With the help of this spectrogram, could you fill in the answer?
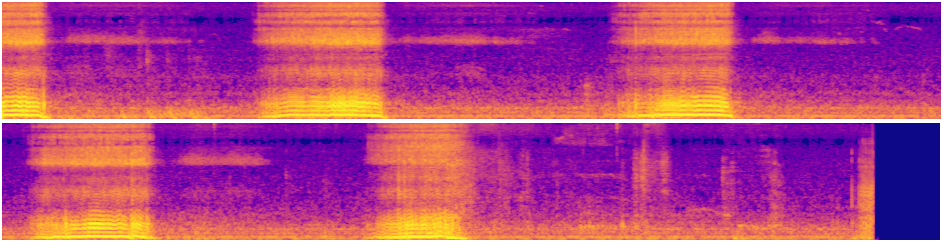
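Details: Two-month-old fawn Cane Corso puppy asleep, producing loud, regular snores: each a rough, buzzing rumble lasting under a second, repeated about every two and a half seconds, five in a row, with quiet between.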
